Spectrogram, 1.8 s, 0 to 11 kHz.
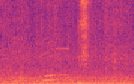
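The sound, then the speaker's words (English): Steady low rumble of road noise inside a car driving on I-95 from the New Haven area toward Middletown, Rhode Island, constant and fairly loud throughout, with a faint brief hiss partway through and no clear talking. “So I got in the car with me,”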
